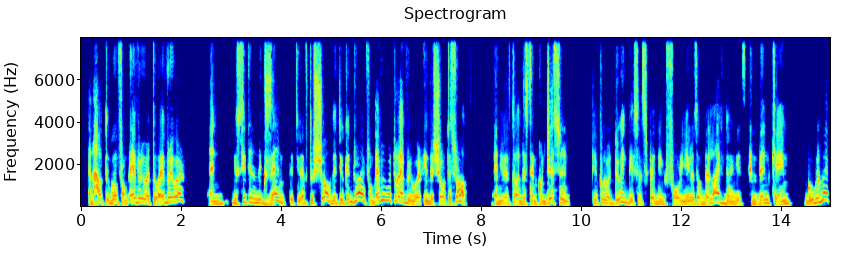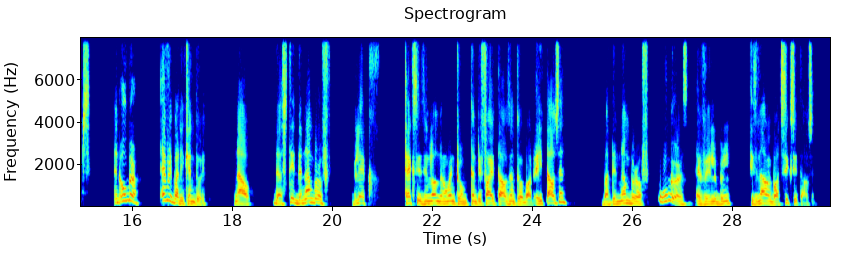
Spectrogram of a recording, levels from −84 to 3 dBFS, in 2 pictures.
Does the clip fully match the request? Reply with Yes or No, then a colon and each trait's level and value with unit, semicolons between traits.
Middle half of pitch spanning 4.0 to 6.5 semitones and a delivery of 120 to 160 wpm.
No: average, 4.3 semitones; average, 180 wpm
